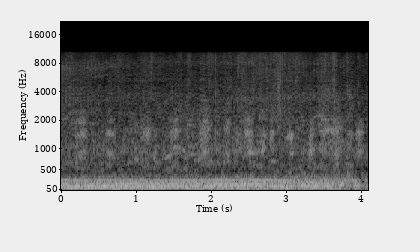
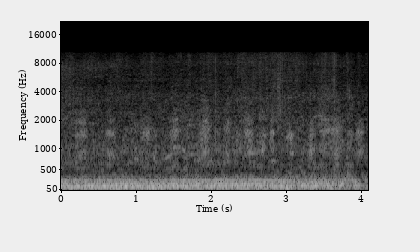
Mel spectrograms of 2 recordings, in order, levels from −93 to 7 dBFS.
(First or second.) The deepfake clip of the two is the second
